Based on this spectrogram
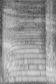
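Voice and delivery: "antum" very slow, the n hummed long and high; slow ikhfa demo. Shown as a demonstration. Teacher slowly models "antum" with long ghunnah. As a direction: stretch "antum" so the nasal dominates. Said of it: "Coba baca sama-sama".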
